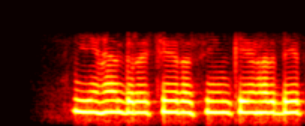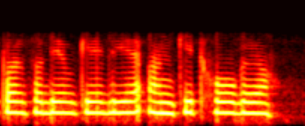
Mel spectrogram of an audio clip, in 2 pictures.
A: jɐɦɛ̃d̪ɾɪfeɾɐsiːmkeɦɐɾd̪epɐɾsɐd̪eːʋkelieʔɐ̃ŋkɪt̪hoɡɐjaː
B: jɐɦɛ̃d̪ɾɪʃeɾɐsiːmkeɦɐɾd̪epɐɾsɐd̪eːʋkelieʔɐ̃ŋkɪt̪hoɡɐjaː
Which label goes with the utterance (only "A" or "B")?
B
